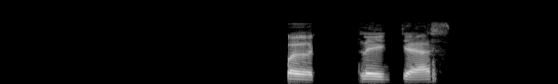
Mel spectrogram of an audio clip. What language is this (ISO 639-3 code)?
tha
